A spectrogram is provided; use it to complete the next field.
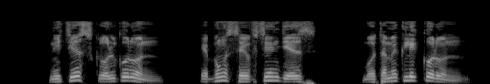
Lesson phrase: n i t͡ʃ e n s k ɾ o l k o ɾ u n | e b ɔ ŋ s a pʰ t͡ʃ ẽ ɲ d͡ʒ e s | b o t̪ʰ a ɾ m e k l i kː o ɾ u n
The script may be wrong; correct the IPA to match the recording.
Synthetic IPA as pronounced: n i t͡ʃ e s k ɾ o l k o ɾ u n | e b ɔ ŋ s e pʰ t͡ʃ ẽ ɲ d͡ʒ e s | b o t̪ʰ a m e k l i kː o ɾ u n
